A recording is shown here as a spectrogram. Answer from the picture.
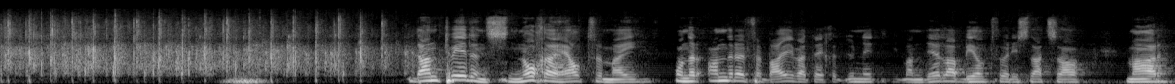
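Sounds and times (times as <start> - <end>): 
audience applause: 0.0 - 4.5
speech: 4.2 - 11.7.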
